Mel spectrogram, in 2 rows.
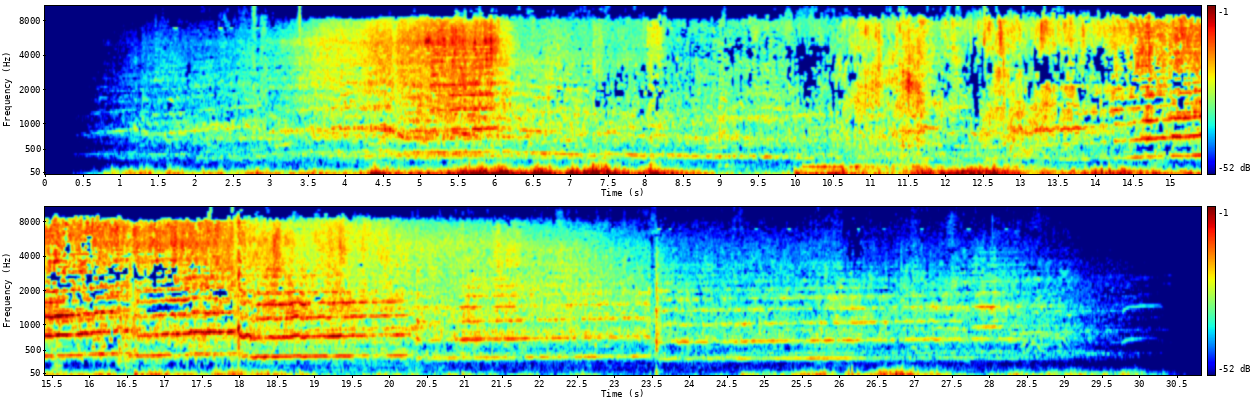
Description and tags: TC.Balcarce08.1turn.1
TC Race at Balcarce, Argentina. Car came down-shifting to 1rst turn, engine exploding , and go accelerating to back-straight. Recorded with ZoomH4, LowGain
car, engine, explode, field, race, recording, zoomh4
